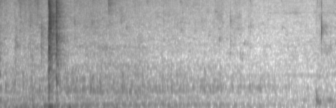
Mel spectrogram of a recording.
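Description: A sharp double knock about a second in, then faint light taps and clicks, as a cat's paws and claws move over tile flooring and onto a carpeted cat tower.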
